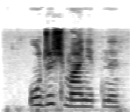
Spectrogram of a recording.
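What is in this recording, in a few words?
"уджысь манитны", Komi, female; kpv audio dict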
